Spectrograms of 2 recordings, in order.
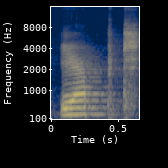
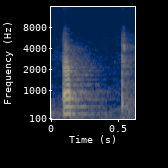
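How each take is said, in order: First: "অ্যাপ্ট" with both p and t released in puffs; wrongly aspirated cluster. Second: "অ্যাপ্ট" with the p held, no puff; unaspirated cluster. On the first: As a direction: overdo the breath on p and t in "অ্যাপ্ট". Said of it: "এরকম হবে না". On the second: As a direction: close the p straight into a light t in "অ্যাপ্ট". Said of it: "just উচ্চারণ হবে অ্যাপ্ট". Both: Shown as a demonstration.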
